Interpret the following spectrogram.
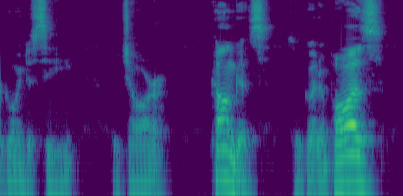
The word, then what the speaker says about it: conga: Now, a conga is pronounced conga, by the way, not Congo. Congo is one of two countries in Africa. Conga is an instrument. So don't get those confused. Congo, countries. Conga, instrument. Okay, bongos, little drums.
